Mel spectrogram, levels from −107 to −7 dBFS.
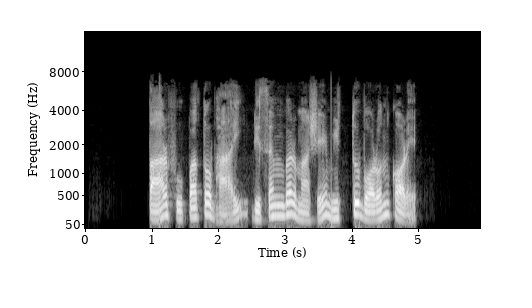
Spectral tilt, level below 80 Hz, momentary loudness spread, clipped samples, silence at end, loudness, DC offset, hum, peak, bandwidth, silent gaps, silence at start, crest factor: -8 dB/octave; -52 dBFS; 7 LU; under 0.1%; 1 s; -18 LUFS; under 0.1%; none; 0 dBFS; 6.8 kHz; none; 0.95 s; 18 dB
